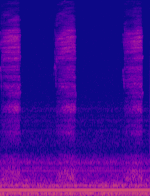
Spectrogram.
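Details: Barn owl nestlings in a Florida nest box while swallowing a rat, three loud hissing screeches about half a second long in quick succession, with steady low hum behind.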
